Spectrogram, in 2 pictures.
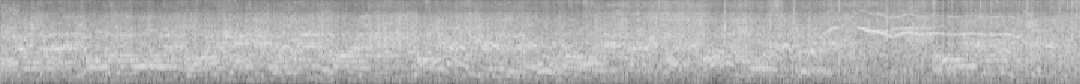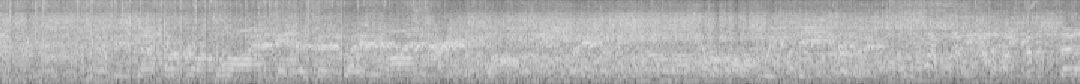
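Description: Several single-cylinder grasstrack racing motorcycles at race speed, their engines revving up and down as they race round the track, with voices mixed in.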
